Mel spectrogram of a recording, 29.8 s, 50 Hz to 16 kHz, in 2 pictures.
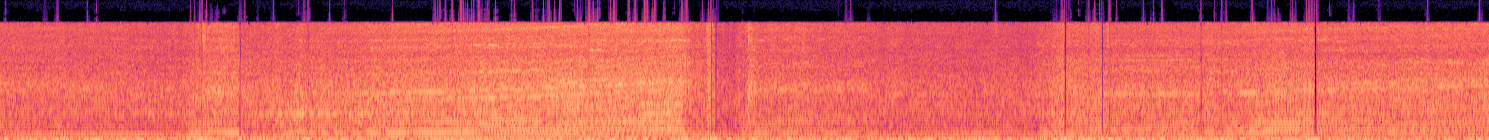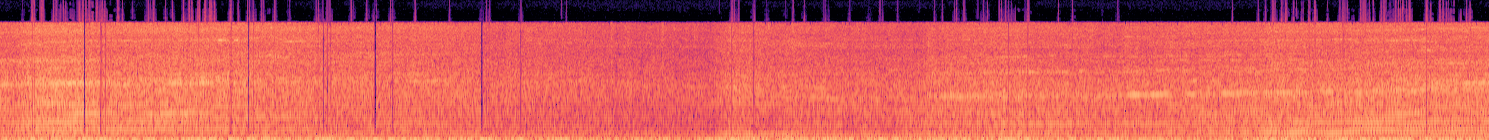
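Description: Shelby GT350's V8 engine heard from inside the car at racing speed. Revs climb through the gears with a sharp break at a gear change about seven seconds in, fall away over several seconds past the middle, then climb again near the end.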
